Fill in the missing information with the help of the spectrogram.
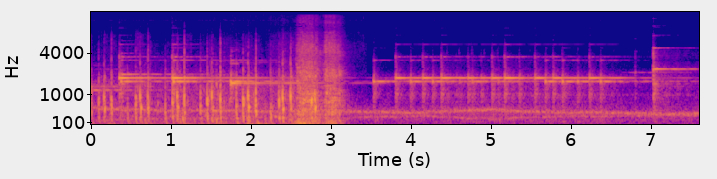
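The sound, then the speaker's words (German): Hooves clip-clop in a steady rhythm as a hoofed creature passes through an icicle cave, over a high, ringing tone, broken by a sudden noisy sneeze; afterward the clopping continues more lightly as the shimmering tones ring on. “Hat, glaube ich, so Hufe und äh, braucht dringend ein Taschentuch.”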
